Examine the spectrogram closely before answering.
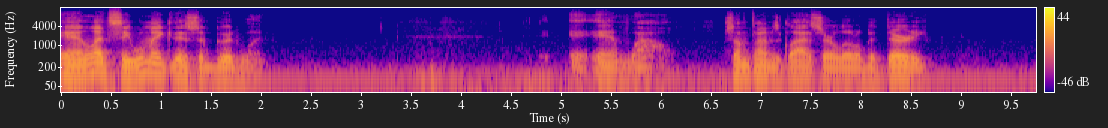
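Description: A middle-aged man reads out calmly and close to a microphone, with pauses.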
